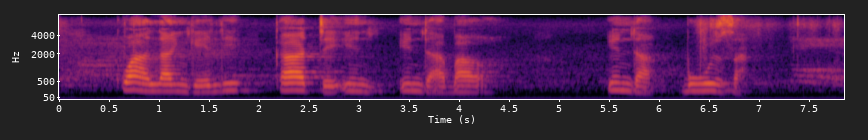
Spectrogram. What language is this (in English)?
Xhosa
